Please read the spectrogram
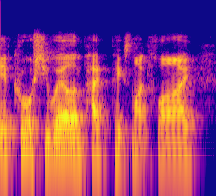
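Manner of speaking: mocking, dry sarcastic brush-off. Showing parents what to avoid saying to their child: sarcastic tone.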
